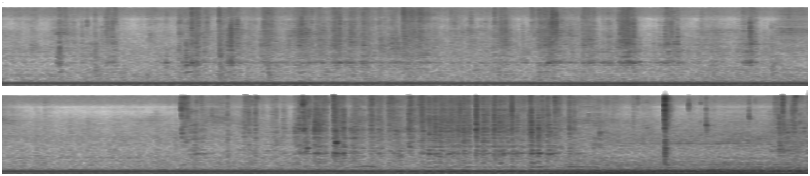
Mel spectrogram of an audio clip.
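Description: Water sloshing and trickling as a plastic gold pan is swirled and dipped in a tub of water to wash off the light material. Under it runs a steady low hum, which gets a little louder near the end.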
